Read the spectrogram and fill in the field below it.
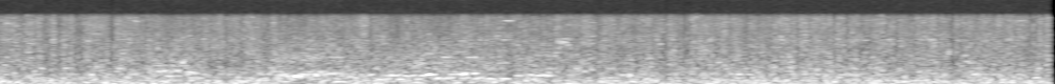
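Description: Cats scuffle softly on a blanket.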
